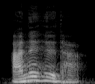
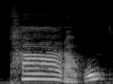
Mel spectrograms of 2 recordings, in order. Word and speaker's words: 않다: 아느흐다, 좀 이상하죠? 아느흐다가 아니라 안타라고 발음합니다.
